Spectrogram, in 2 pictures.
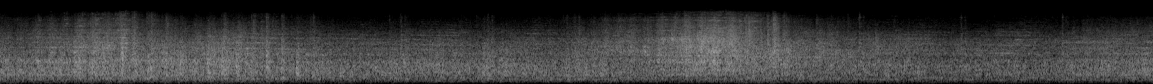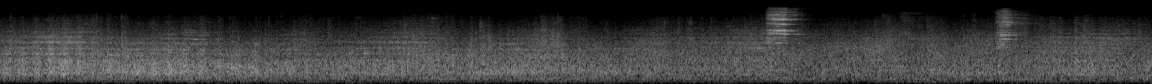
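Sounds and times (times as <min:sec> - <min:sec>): freight train rumbling: 0:00.0 - 0:23.0
high-pitched wheel squeals: 0:19.2 - 0:19.6, 0:21.5 - 0:21.8.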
